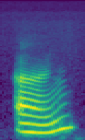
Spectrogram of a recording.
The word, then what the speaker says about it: Ang: small ladaki village called Ang one just now I have told you the pronunciation is ang Ang one everyone rush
